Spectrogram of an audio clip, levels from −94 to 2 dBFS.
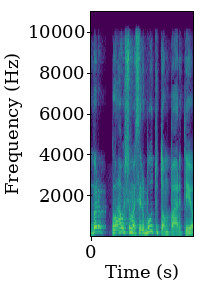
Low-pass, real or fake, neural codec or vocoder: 9.9 kHz; real; none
